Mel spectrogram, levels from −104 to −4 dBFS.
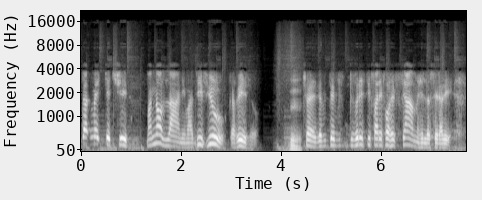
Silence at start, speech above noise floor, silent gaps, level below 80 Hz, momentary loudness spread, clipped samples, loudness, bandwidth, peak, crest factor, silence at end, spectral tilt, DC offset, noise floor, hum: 0 s; 26 dB; none; -40 dBFS; 7 LU; under 0.1%; -17 LUFS; 8.8 kHz; -2 dBFS; 16 dB; 0.1 s; -7 dB/octave; under 0.1%; -43 dBFS; none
